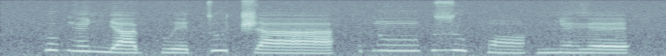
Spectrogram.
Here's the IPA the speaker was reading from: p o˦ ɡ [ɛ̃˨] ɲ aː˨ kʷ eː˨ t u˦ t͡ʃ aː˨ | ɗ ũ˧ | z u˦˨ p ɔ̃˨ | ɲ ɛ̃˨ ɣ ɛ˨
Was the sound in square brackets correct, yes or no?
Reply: no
